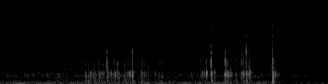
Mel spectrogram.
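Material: Wood.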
